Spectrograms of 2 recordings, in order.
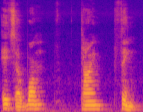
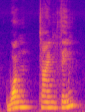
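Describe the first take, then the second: First: Said in the usual way. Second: Disbelieving rise on thing; incredulous echo. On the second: Acted. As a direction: throw the words back in disbelief. Fiona echoes it back incredulously.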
